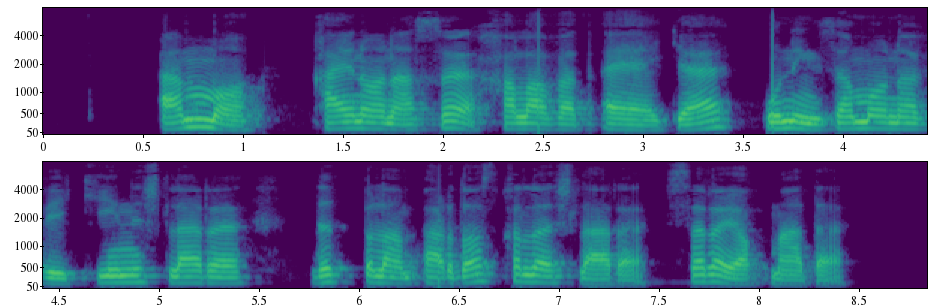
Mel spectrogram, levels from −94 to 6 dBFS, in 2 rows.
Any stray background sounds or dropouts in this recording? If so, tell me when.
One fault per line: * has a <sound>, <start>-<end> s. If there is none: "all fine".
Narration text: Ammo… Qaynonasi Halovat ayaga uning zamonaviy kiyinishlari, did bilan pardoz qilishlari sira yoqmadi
all fine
